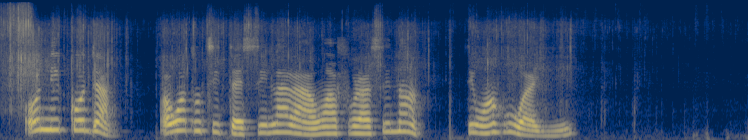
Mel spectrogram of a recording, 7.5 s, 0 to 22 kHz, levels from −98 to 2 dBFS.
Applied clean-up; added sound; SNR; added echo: neural mask model RNNoise.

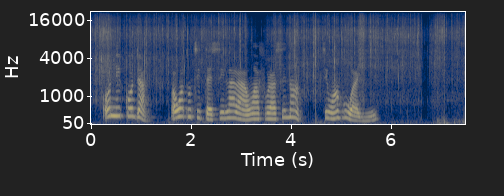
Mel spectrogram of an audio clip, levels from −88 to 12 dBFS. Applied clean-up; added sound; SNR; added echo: none; Crumpling, crinkling; 15 dB; none.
